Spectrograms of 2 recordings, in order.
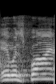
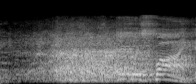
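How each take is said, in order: First: Said in the usual way. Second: Slow tease. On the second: Shown as a demonstration. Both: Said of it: "it's not gonna be pretty".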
